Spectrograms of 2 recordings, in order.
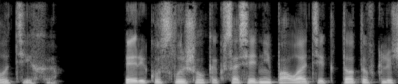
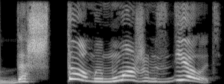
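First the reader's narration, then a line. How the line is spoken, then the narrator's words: Shouting. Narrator (Russian): закричала она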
